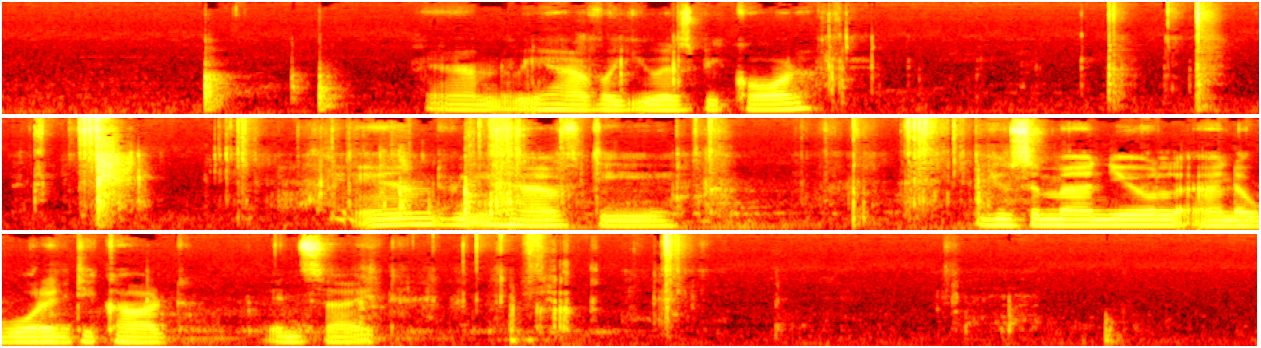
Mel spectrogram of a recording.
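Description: Paper and a cardboard box rustle and tap as they are handled.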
